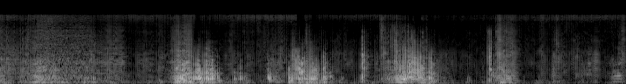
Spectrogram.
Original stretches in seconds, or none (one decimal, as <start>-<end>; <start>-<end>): 0.4-0.9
